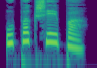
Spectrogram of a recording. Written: ಉಪಕ್ಷೇಪ

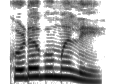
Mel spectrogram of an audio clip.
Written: ಕೊಡಗುಮಲೆ

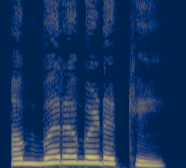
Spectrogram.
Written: ಅಬ್ಬರಬಡಕಿ

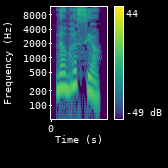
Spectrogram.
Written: ನಭಸ್ಯ

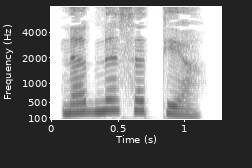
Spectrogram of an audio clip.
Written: ನಗ್ನಸತ್ಯ

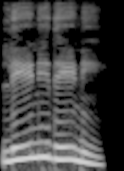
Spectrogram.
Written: ಲೇಣೆದೇಣೆ

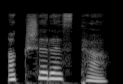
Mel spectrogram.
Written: ಅಕ್ಷರಸ್ಥ

